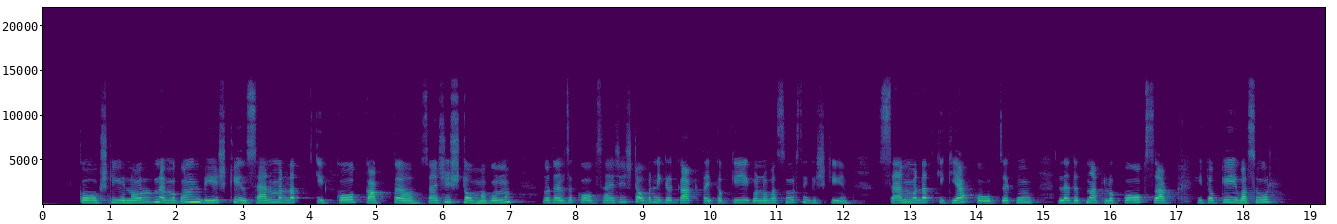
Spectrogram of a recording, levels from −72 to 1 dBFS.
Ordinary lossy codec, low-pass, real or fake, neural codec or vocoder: none; 14.4 kHz; real; none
